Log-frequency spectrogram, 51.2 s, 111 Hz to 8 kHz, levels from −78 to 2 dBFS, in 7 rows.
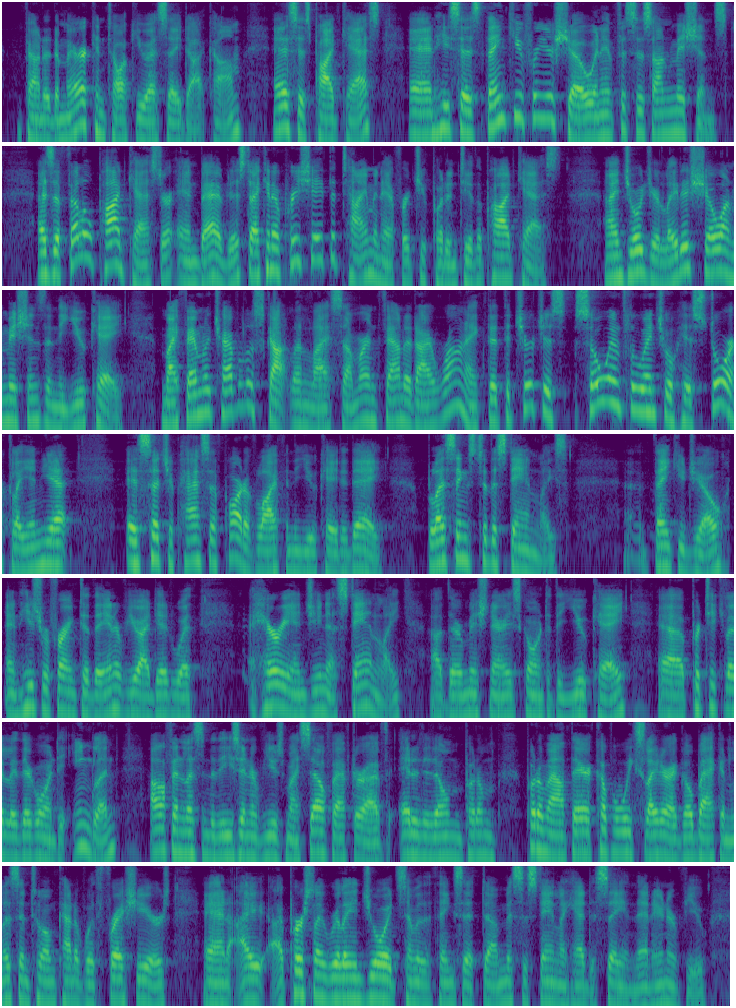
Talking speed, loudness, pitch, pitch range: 195 wpm, -21 LUFS, 130 Hz, 115-150 Hz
